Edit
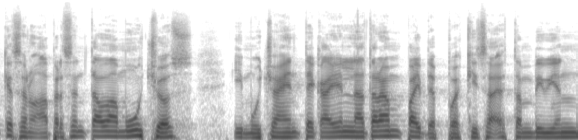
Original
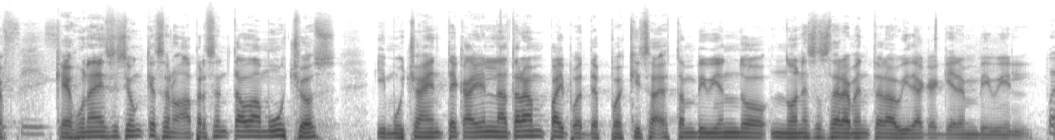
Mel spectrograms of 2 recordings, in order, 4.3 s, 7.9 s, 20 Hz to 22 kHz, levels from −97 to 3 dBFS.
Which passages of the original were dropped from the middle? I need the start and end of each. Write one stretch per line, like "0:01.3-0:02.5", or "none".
0:04.3-0:04.4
